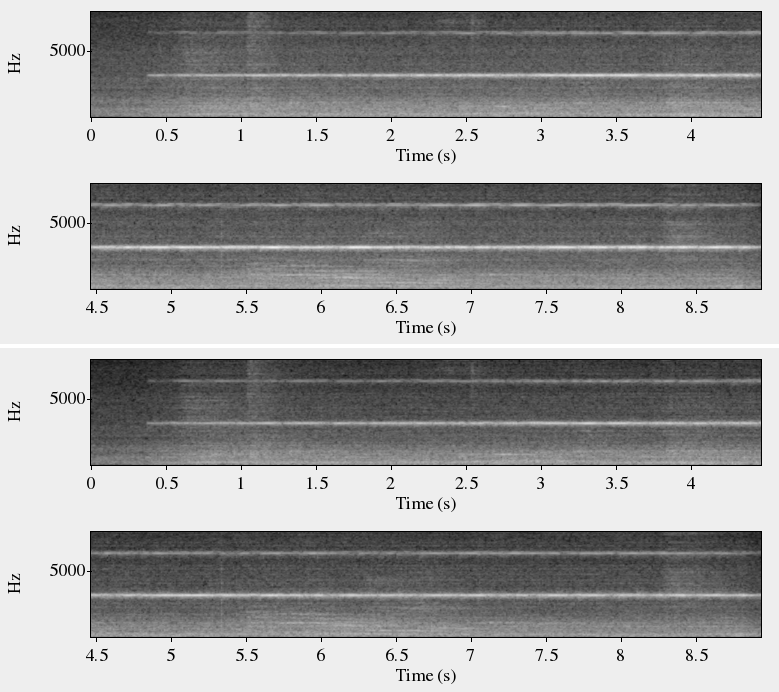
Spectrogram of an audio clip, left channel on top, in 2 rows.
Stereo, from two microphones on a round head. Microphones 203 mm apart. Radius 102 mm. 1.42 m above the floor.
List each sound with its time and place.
0.4 s a fire alarm: 5° left (ahead or behind), 4.5 m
